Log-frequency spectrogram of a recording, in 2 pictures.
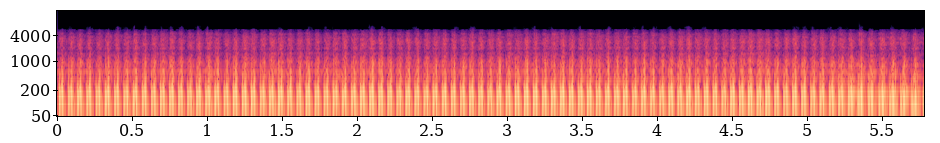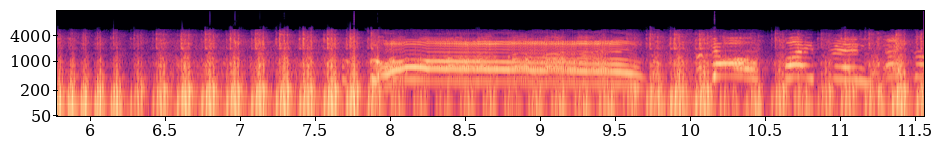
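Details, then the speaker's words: Buick 3.8 (3800) V6 run after crash, oil pan and one connecting rod removed, hole in block, little oil: rough labouring engine with heavy irregular clatter about three times a second, faltering; seemingly threw another rod. "sound like it threw another Rod"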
